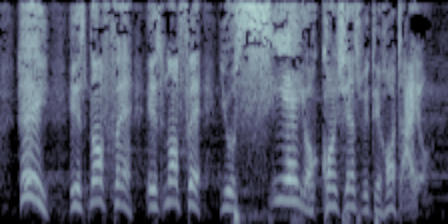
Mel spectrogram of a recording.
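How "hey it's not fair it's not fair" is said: normal talking voice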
